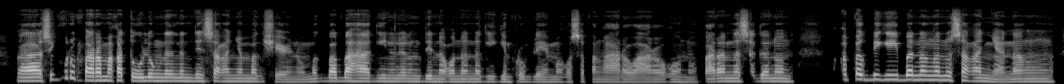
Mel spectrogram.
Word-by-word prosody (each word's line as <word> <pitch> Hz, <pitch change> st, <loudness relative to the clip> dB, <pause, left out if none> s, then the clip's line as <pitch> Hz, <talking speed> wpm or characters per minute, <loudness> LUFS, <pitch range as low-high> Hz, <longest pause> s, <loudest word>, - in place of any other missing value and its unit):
Ah, 165 Hz, -1 st, +5 dB
siguro 235 Hz, -, +1 dB
para 190 Hz, -1 st, +6 dB
makatulong 175 Hz, -2 st, +1 dB
nalang 160 Hz, -1 st, -1 dB
din 155 Hz, -1 st, 0 dB
sa 155 Hz, 0 st, +4 dB
kanya 145 Hz, 0 st, -4 dB
mag-share, 120 Hz, -4 st, -2 dB
'no, 115 Hz, -, -10 dB
magbabahagi 145 Hz, +2 st, +1 dB
nalang 140 Hz, -1 st, -5 dB
din 130 Hz, 0 st, -4 dB
ako 130 Hz, 0 st, -2 dB
na 130 Hz, 0 st, -5 dB
nagiging 125 Hz, -1 st, -7 dB
problema 115 Hz, -2 st, -8 dB
ko 115 Hz, -, +1 dB
sa -, -, +6 dB
pang-araw-araw 110 Hz, -1 st, -5 dB
ko, -, -, -7 dB
'no, 110 Hz, -2 st, -13 dB
para 140 Hz, +3 st, 0 dB
ng 145 Hz, 0 st, 0 dB
sa 150 Hz, 0 st, +3 dB
gano'n 145 Hz, -1 st, -3 dB, 0.5 s
makapagbigay 230 Hz, -2 st, +1 dB
ba 220 Hz, -, +5 dB
ng 210 Hz, -1 st, +1 dB
ano 200 Hz, -1 st, -2 dB
sa 185 Hz, -2 st, +6 dB
kanya 145 Hz, -7 st, -1 dB
ng, 135 Hz, +3 st, -5 dB
145 Hz, 185 wpm, -23 LUFS, 125-165 Hz, 0.5 s, para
